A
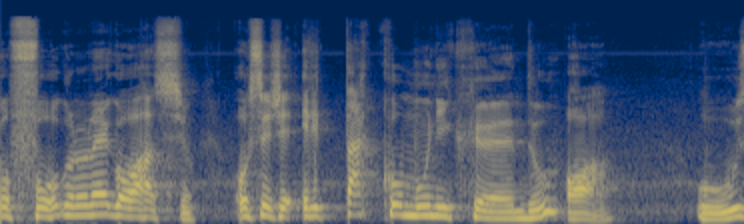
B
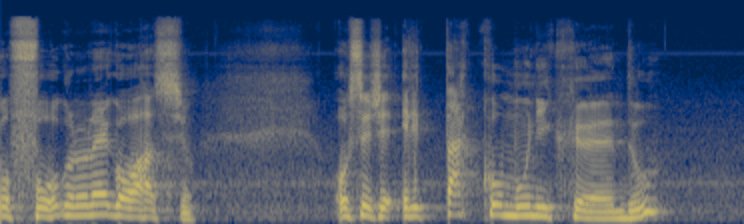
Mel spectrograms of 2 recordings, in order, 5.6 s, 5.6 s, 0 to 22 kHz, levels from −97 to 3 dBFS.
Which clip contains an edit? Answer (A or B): A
